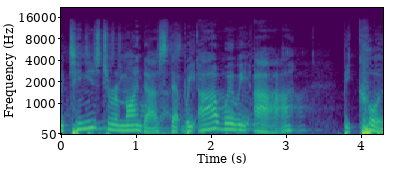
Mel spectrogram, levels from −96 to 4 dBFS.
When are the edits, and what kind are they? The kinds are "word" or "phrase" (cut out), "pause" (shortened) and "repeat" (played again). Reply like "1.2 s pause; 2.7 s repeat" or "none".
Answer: none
